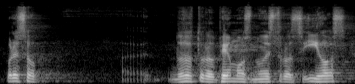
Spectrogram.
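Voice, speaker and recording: A man's voice: mid-range voice, steady tone, measured pace, long reverb tail. A man preaching a sermon in simple, broken phrases, asking rhetorical questions and acting out little dialogues. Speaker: pastor. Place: church.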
